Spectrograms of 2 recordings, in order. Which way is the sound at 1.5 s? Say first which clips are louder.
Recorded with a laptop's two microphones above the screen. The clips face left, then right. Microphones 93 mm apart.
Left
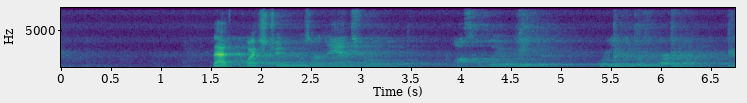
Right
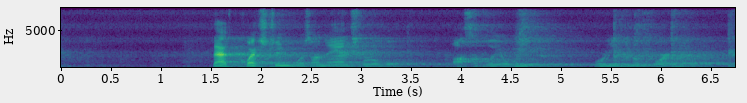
Right 1 dB; 10° left (ahead or behind).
